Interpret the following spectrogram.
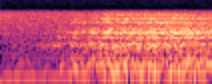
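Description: A person's long, slow breath, audible through the call microphone, starting about half a second in and lasting about two seconds: the deep breathing of someone relaxing under a hypnotic induction.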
